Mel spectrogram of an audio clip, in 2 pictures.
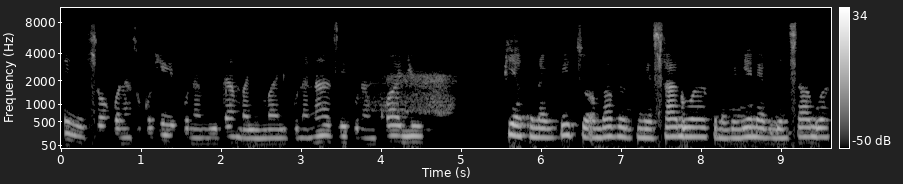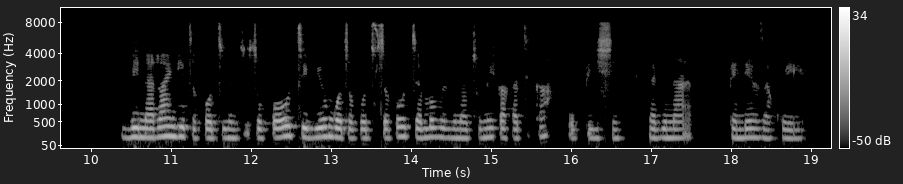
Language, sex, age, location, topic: Swahili, female, 18-24, Mombasa, agriculture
